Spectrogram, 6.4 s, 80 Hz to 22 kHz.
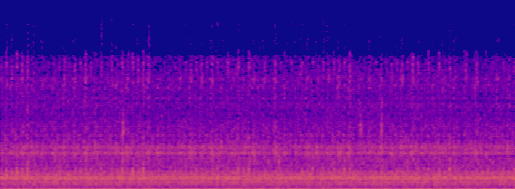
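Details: Mercedes A-Class W168, 1.6 L petrol, automatic, 18 years old, about 150,000 km: steady idle with loud, somewhat uneven clacking about three times a second, beyond the normal valvetrain noise; cause unknown.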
